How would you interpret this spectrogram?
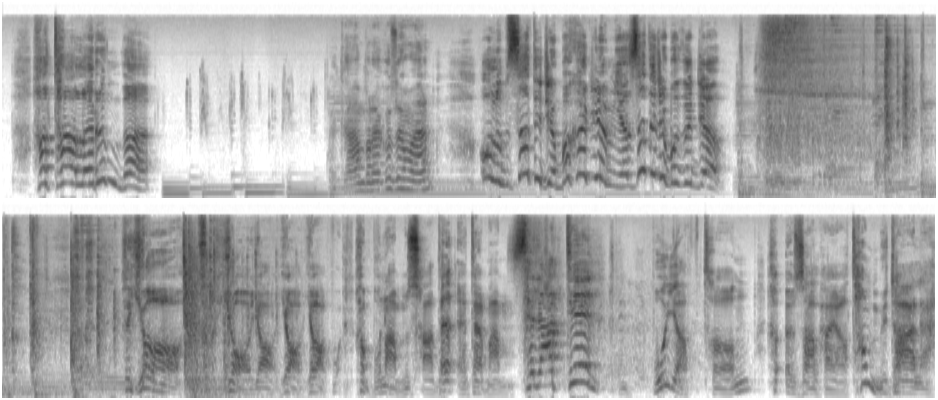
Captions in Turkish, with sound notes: Hataların da. E, tamam, bırak o zaman. Oğlum sadece bakacağım ya, sadece bakacağım. (Kapı açılma sesi) Yok! Yok yok yok yok. Buna müsaade edemem. Selahattin! Bu yaptığın, özel hayata müdahale.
